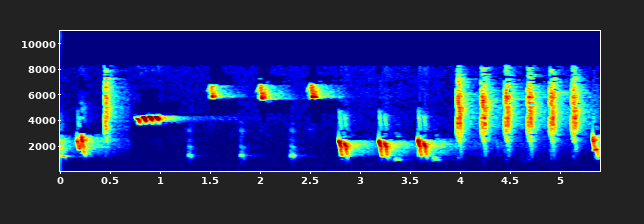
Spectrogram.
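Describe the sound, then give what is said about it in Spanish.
Small birds sing and chirp in warm sunshine outside the ticket booths of Prague Zoo, in quick bursts with high whistled notes and a rapid series of sharp, repeated calls at the end, over a faint low background hum. “El sol calienta, los pajaritos cantan y nosotros hacemos cola.”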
